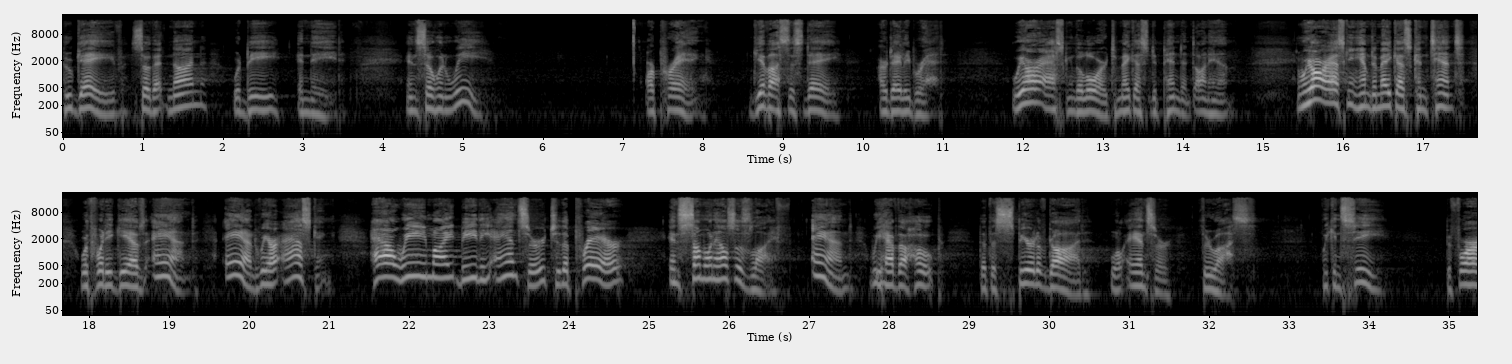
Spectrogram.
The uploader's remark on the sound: Last Sunday, April 28 at Redeemer Presbyterian Church in Charleston, SC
